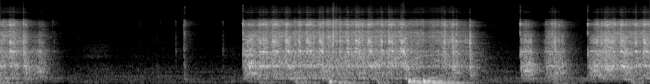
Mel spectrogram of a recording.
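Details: Starter cranking on a Yamaha 125Z motorcycle: harsh bursts with rough cracking jolts, slow to start and sometimes not starting; Bendix suspected at first, starter and cover to be removed.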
